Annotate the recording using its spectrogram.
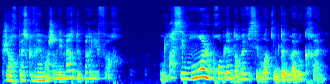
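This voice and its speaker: A woman chats live to her viewers, teasing and mocking them. Her voice sits a little high with a gravelly, fry-laden edge. The phone picks her up in a roomy, echoing space. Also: very animated, normal speed. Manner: chatty, mocking, talks loudly by habit. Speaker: livestreamer. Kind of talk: casual live-stream chat.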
